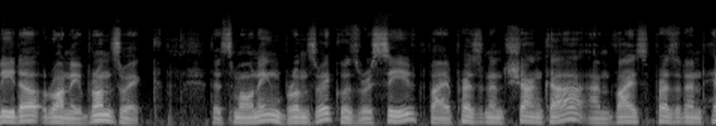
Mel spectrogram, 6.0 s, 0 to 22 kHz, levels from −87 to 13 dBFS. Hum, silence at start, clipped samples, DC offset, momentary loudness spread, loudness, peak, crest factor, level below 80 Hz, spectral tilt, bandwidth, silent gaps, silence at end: none; 0 s; under 0.1%; under 0.1%; 7 LU; -31 LUFS; -12 dBFS; 18 dB; -56 dBFS; -6 dB/octave; 12.5 kHz; none; 0 s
